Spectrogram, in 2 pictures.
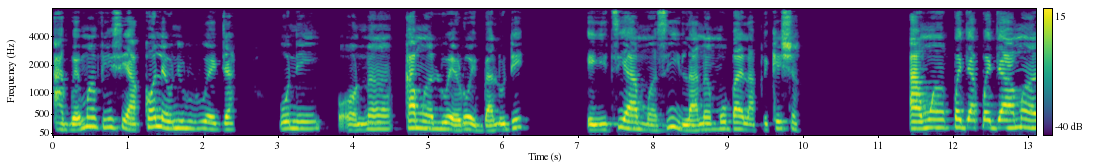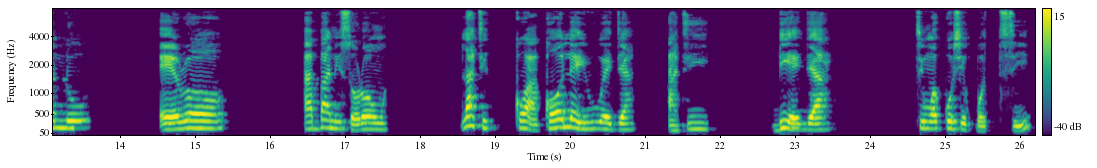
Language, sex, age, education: Yoruba, male, 30-45, tertiary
